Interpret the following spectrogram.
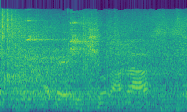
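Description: Basketball game in a gym: spectators and players talking over one another, with a basketball bouncing on the hardwood court.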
